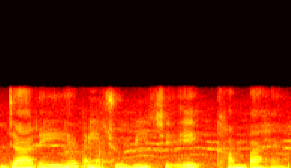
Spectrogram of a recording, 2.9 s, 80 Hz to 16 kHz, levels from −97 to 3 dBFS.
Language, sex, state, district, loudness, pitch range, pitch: Hindi, female, Chhattisgarh, Sarguja, -17 LUFS, 195-225 Hz, 210 Hz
